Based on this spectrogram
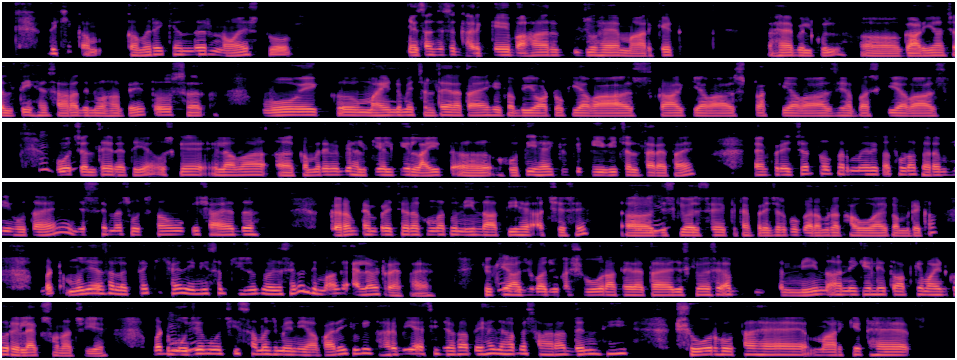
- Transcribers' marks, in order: in English: "नॉइज़"; in English: "मार्केट"; in English: "माइंड"; in English: "लाइट"; in English: "टेंपरेचर"; "कमरे" said as "कर्मरे"; in English: "टेंपरेचर"; in English: "ट टेंपरेचर"; in English: "बट"; in English: "अलर्ट"; in English: "माइंड"; in English: "रिलैक्स"; in English: "बट"; in English: "मार्केट"
- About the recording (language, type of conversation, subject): Hindi, advice, सोने से पहले बेहतर नींद के लिए मैं शरीर और मन को कैसे शांत करूँ?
